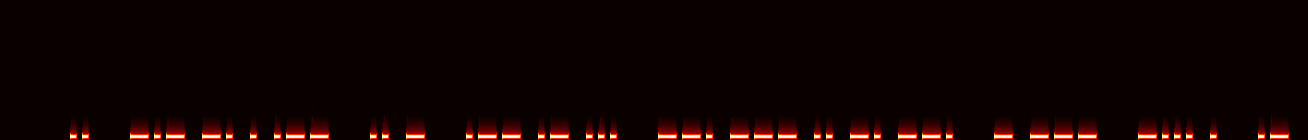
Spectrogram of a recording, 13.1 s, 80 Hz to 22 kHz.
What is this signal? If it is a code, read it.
Morse code, heard as a keyed tone, about 20 wpm, 700 Hz. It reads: I KNEW IT WAS GOING TO BE A
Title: Sentences with 5-Word Phrases - 20wpm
